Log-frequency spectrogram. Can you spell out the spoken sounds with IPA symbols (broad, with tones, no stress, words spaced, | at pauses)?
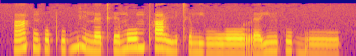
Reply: ã˨˦ kũ˨pʊ˨pʰu˨ ɡ͡bi˦˨nɛ˨kʰe˨moː˦m pʰa˦ɣi˨tʰɪ˨m juː˨woː˨rɛ˨ jĩ˦fu˦ ɡ͡buː˨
